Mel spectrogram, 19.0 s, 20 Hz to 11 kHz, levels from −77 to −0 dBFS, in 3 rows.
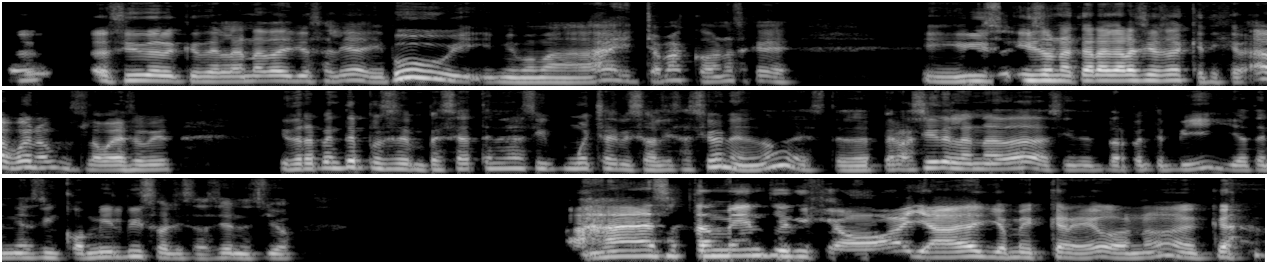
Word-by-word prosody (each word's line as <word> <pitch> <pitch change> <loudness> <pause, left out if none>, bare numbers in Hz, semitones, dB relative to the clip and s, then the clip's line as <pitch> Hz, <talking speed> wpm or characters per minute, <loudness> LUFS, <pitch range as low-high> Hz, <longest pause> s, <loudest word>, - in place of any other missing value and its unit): ah, - - -5 0.4
así 175 - -3
de 165 -2 +2
que 155 - -6
de 150 0 -2
la 150 0 -1
nada 165 +1 0
yo 160 -1 -3
salía 170 +3 -4
y 140 -2 -7
¡bu!, 245 -5 +2
y 145 -4 -7
mi 135 -1 -4
mamá: 130 0 -3
"ay 170 -5 -4
chamaco, 165 -4 -7
no 170 - -10
sé - - -17
qué", 140 -6 -9 0.6
y 150 +3 -3
hizo 165 +4 -6
hizo 180 0 +4
una 170 -2 +3
cara 175 0 +7
graciosa 175 +1 +5
que 135 - -10
dije, 135 0 -10
ah, 225 - +2
bueno, 200 -1 -2
pues, 165 -6 -15
la 140 - -3
voy 140 0 +2
a - - -1
subir, 145 +1 -6 0.5
y 165 - -10
de 160 - -2
repente, 195 +5 -1
pues, 175 -5 -6
empecé 150 0 -5
a 165 - -7
tener 175 0 -8
así 175 -1 -7
muchas 175 -1 -6
visualizaciones, 145 - -4
¿no?, 265 - -3
este, 130 -1 -12 0.2
pero 145 0 -5
así 195 +7 -1
de 195 - +2
la 170 -1 0
nada, 165 +3 +1
así 135 -1 -9
de 135 -1 -9
repente 135 +1 -9
vi 145 +6 -6
y 180 -6 -12
ya 135 -1 -6
tenía 140 0 -4
5000 145 +2 -4
visualizaciones, 130 -6 -6
y - - -4
yo 125 0 -9 1.4
Ajá, 185 +2 +9
exactamente, 190 +1 +3
y - - +2
dije: 175 -4 -5 0.3
"Ay, 175 -2 +6
ay, 165 +2 +7
yo 150 -2 0
me 150 -1 -3
creo, 135 0 +2
¿no?, 145 +3 -4
acá", 130 -3 +1
160 Hz, 230 wpm, -22 LUFS, 140-180 Hz, 1.4 s, Ajá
